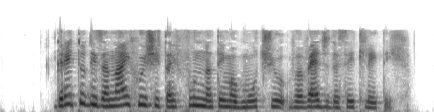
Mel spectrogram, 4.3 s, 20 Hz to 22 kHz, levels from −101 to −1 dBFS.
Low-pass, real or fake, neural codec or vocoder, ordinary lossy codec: 7.2 kHz; fake; codec, 16 kHz, 4.8 kbps, FACodec; AAC, 32 kbps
